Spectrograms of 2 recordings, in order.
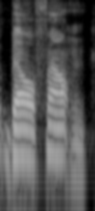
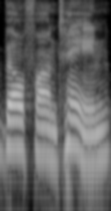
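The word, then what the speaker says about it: Bellefontaine: to split the word they pronounce the French word Bell and then Fontaine they say fountain so it's kind of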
